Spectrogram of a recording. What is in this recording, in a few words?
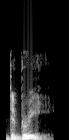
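"debris", English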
